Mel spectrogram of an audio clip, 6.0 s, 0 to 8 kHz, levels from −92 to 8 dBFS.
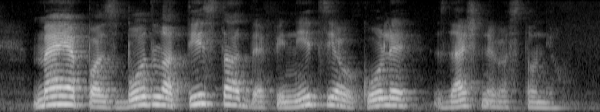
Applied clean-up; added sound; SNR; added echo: none; none; none; none.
